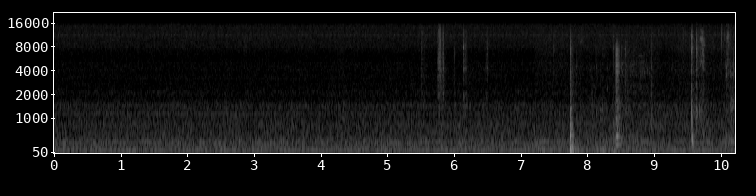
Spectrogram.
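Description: Quiet steady room hum, then a few sharp light clicks and taps in the last few seconds from a plastic squeeze bottle and a papercraft card being handled on a cutting mat, the bottle set down near the end.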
